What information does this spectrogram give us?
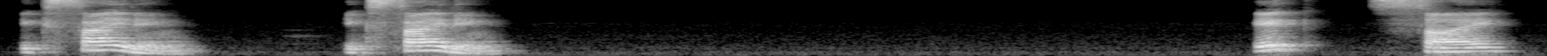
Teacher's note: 3 syllables and the stress goes on the second syllable.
